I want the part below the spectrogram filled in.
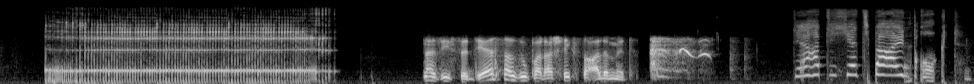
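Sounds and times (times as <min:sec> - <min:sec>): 
long loud burp after drinking soda: 0:00.5 - 0:03.4
quieter gulping or mouth noises: 0:00.5 - 0:03.4
speech: 0:04.3 - 0:06.4, 0:08.3 - 0:09.7.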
